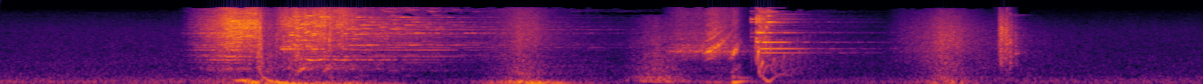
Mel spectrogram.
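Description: A game chimes with a bright fanfare as an item is collected.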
